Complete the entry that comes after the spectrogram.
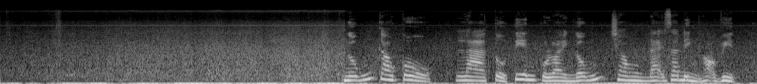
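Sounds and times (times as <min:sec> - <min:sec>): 
strong waves crashing onto the shore of a large body of water: 0:00.0 - 0:07.5
speech: 0:03.4 - 0:07.5.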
